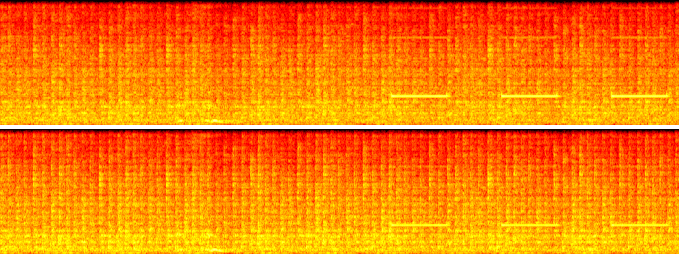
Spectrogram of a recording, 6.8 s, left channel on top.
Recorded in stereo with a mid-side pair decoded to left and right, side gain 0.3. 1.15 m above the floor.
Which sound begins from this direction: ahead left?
An alarm clock, at 3.9 s.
